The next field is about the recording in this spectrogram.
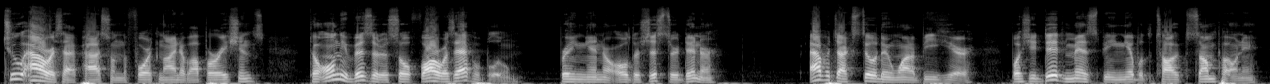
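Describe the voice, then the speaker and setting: A man narrates a scripted story at an average pitch. His intonation is lively and varied, as a fan-fiction reader telling a tale. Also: normal speed.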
